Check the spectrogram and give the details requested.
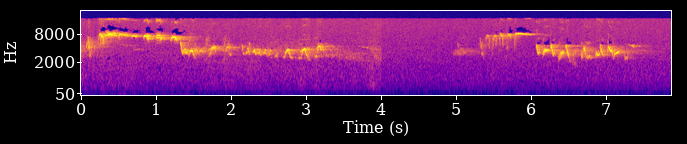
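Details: Wild European robin in Belarus's Berezinsky Reserve, late April, giving two song phrases separated by a short pause, each opening with a very high thin note then dropping into rapid warbled trills and twittering.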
